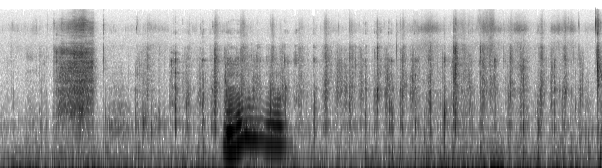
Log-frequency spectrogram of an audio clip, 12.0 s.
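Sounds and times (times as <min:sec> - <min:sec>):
chewing food with mouth closed: 0:02.6 - 0:12.0
person humming: 0:04.4 - 0:05.9.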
